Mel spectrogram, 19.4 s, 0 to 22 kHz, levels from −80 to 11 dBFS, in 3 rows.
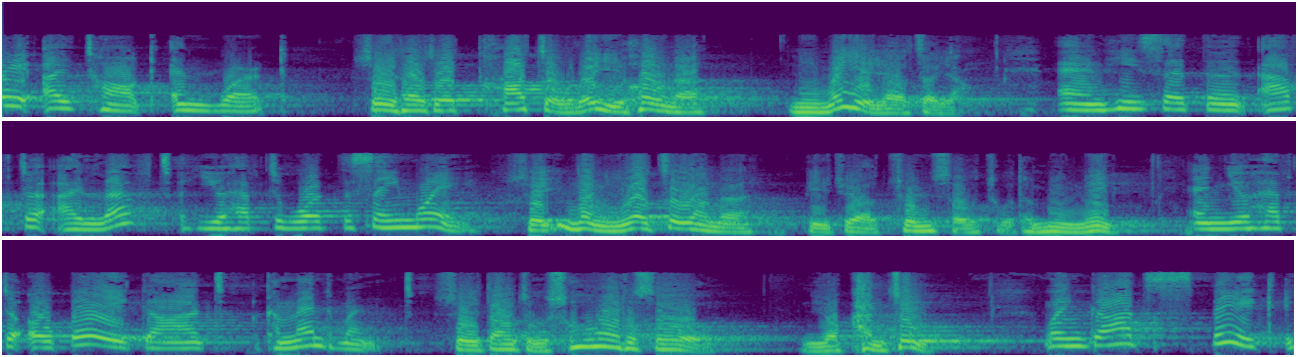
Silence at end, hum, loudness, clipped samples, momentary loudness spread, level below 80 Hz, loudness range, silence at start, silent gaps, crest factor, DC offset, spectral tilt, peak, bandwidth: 0 s; none; -15 LUFS; under 0.1%; 9 LU; -50 dBFS; 1 LU; 0 s; none; 12 dB; under 0.1%; -5.5 dB/octave; -2 dBFS; 8 kHz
